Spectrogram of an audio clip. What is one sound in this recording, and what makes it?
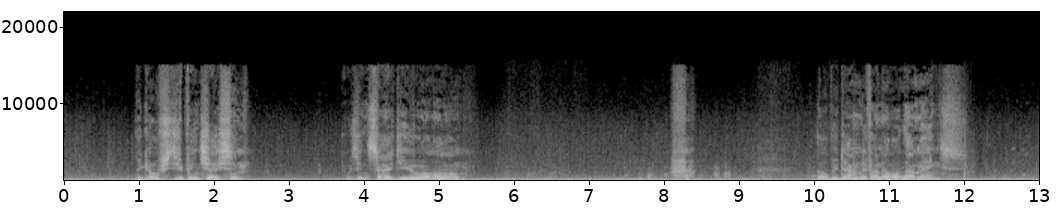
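A man speaks in a low, calm voice, close by.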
